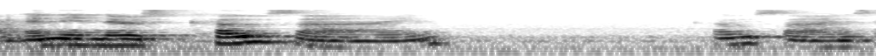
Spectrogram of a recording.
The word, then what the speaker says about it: cosine: Cosine is how you say it. Don't call it cos. And then tangent. T-A-N-G-E-N-T. Tangent. Sine, cosine, tangent.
